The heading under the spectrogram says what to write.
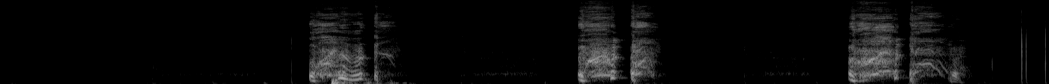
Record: {"three_cough_length": "10.5 s", "three_cough_amplitude": 4535, "three_cough_signal_mean_std_ratio": 0.38, "survey_phase": "beta (2021-08-13 to 2022-03-07)", "age": "45-64", "gender": "Male", "wearing_mask": "No", "symptom_cough_any": true, "symptom_runny_or_blocked_nose": true, "symptom_shortness_of_breath": true, "symptom_sore_throat": true, "symptom_fatigue": true, "symptom_headache": true, "symptom_change_to_sense_of_smell_or_taste": true, "symptom_other": true, "symptom_onset": "4 days", "smoker_status": "Ex-smoker", "respiratory_condition_asthma": false, "respiratory_condition_other": false, "recruitment_source": "Test and Trace", "submission_delay": "2 days", "covid_test_result": "Positive", "covid_test_method": "RT-qPCR", "covid_ct_value": 17.0, "covid_ct_gene": "ORF1ab gene"}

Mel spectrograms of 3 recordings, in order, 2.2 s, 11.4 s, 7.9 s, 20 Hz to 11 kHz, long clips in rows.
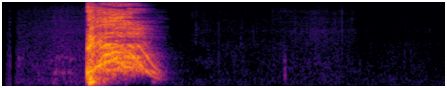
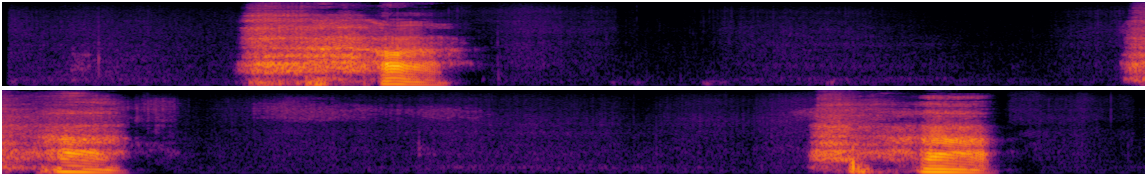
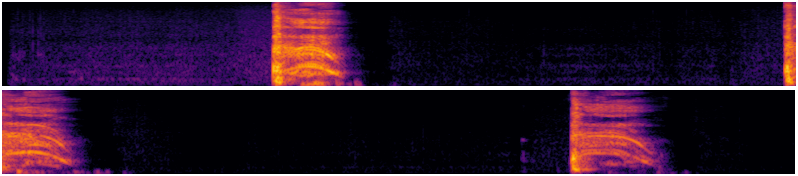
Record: {"cough_length": "2.2 s", "cough_amplitude": 32101, "cough_signal_mean_std_ratio": 0.29, "exhalation_length": "11.4 s", "exhalation_amplitude": 31300, "exhalation_signal_mean_std_ratio": 0.32, "three_cough_length": "7.9 s", "three_cough_amplitude": 32768, "three_cough_signal_mean_std_ratio": 0.24, "survey_phase": "beta (2021-08-13 to 2022-03-07)", "age": "65+", "gender": "Male", "wearing_mask": "No", "symptom_cough_any": true, "smoker_status": "Ex-smoker", "respiratory_condition_asthma": false, "respiratory_condition_other": false, "recruitment_source": "REACT", "submission_delay": "1 day", "covid_test_result": "Negative", "covid_test_method": "RT-qPCR", "influenza_a_test_result": "Negative", "influenza_b_test_result": "Negative"}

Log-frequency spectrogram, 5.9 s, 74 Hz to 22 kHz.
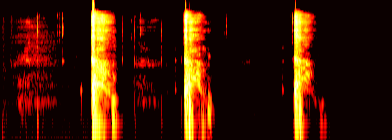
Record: {"three_cough_length": "5.9 s", "three_cough_amplitude": 32768, "three_cough_signal_mean_std_ratio": 0.2, "survey_phase": "beta (2021-08-13 to 2022-03-07)", "age": "45-64", "gender": "Female", "wearing_mask": "No", "symptom_none": true, "smoker_status": "Ex-smoker", "respiratory_condition_asthma": false, "respiratory_condition_other": false, "recruitment_source": "REACT", "submission_delay": "6 days", "covid_test_result": "Negative", "covid_test_method": "RT-qPCR", "influenza_a_test_result": "Negative", "influenza_b_test_result": "Negative"}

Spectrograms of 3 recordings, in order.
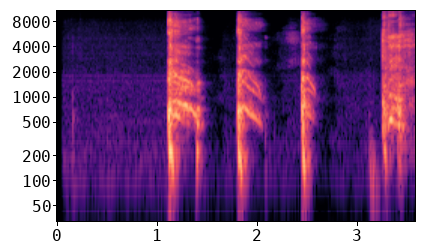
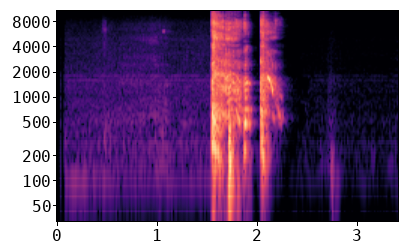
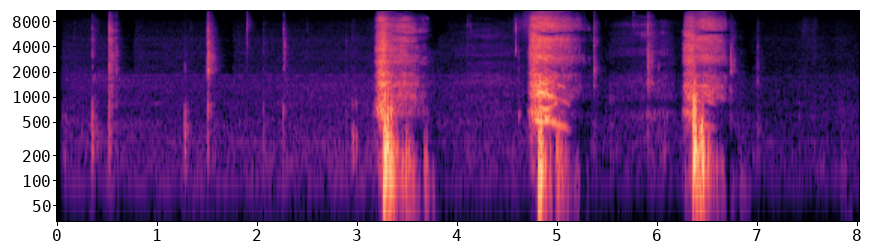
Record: {"three_cough_length": "3.6 s", "three_cough_amplitude": 32768, "three_cough_signal_mean_std_ratio": 0.35, "cough_length": "3.4 s", "cough_amplitude": 32768, "cough_signal_mean_std_ratio": 0.27, "exhalation_length": "8.0 s", "exhalation_amplitude": 32708, "exhalation_signal_mean_std_ratio": 0.23, "survey_phase": "beta (2021-08-13 to 2022-03-07)", "age": "18-44", "gender": "Male", "wearing_mask": "No", "symptom_none": true, "smoker_status": "Never smoked", "respiratory_condition_asthma": false, "respiratory_condition_other": false, "recruitment_source": "REACT", "submission_delay": "3 days", "covid_test_result": "Negative", "covid_test_method": "RT-qPCR"}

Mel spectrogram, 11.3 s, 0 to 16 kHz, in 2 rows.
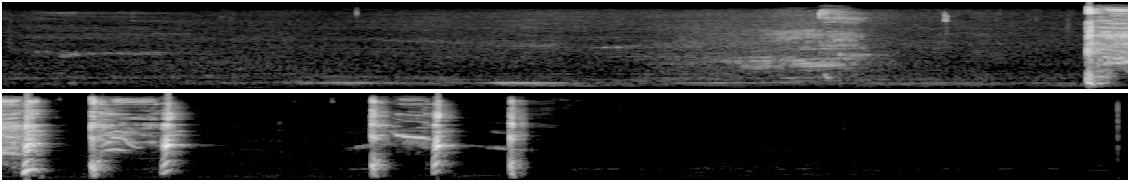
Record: {"three_cough_length": "11.3 s", "three_cough_amplitude": 32768, "three_cough_signal_mean_std_ratio": 0.22, "survey_phase": "alpha (2021-03-01 to 2021-08-12)", "age": "65+", "gender": "Female", "wearing_mask": "No", "symptom_cough_any": true, "symptom_fatigue": true, "symptom_headache": true, "smoker_status": "Ex-smoker", "respiratory_condition_asthma": false, "respiratory_condition_other": false, "recruitment_source": "Test and Trace", "submission_delay": "2 days", "covid_test_result": "Positive", "covid_test_method": "RT-qPCR", "covid_ct_value": 33.9, "covid_ct_gene": "N gene"}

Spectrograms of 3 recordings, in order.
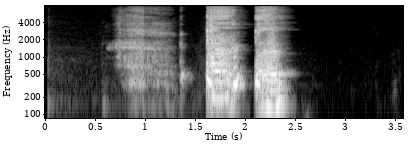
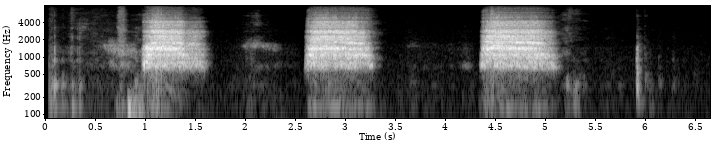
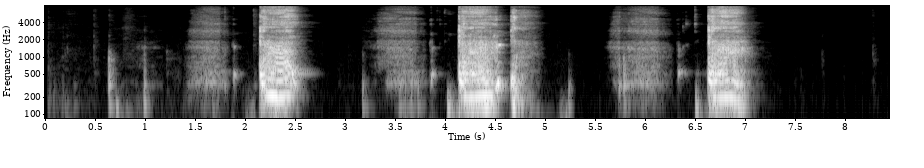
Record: {"cough_length": "3.6 s", "cough_amplitude": 30667, "cough_signal_mean_std_ratio": 0.38, "exhalation_length": "6.7 s", "exhalation_amplitude": 30214, "exhalation_signal_mean_std_ratio": 0.45, "three_cough_length": "8.4 s", "three_cough_amplitude": 29510, "three_cough_signal_mean_std_ratio": 0.33, "survey_phase": "beta (2021-08-13 to 2022-03-07)", "age": "45-64", "gender": "Female", "wearing_mask": "No", "symptom_none": true, "smoker_status": "Prefer not to say", "respiratory_condition_asthma": false, "respiratory_condition_other": false, "recruitment_source": "REACT", "submission_delay": "1 day", "covid_test_result": "Negative", "covid_test_method": "RT-qPCR"}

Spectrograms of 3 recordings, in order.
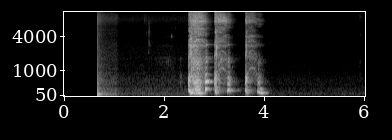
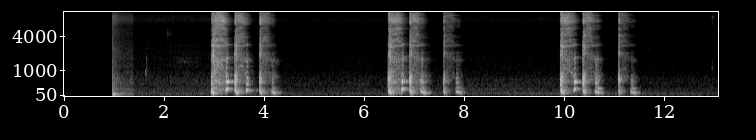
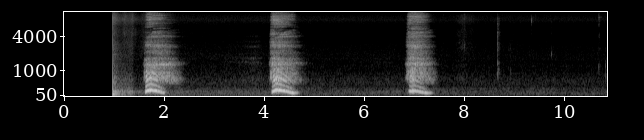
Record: {"cough_length": "6.0 s", "cough_amplitude": 25220, "cough_signal_mean_std_ratio": 0.32, "three_cough_length": "13.1 s", "three_cough_amplitude": 25916, "three_cough_signal_mean_std_ratio": 0.33, "exhalation_length": "10.9 s", "exhalation_amplitude": 25361, "exhalation_signal_mean_std_ratio": 0.32, "survey_phase": "alpha (2021-03-01 to 2021-08-12)", "age": "65+", "gender": "Female", "wearing_mask": "No", "symptom_none": true, "smoker_status": "Never smoked", "respiratory_condition_asthma": false, "respiratory_condition_other": false, "recruitment_source": "REACT", "submission_delay": "1 day", "covid_test_result": "Negative", "covid_test_method": "RT-qPCR"}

